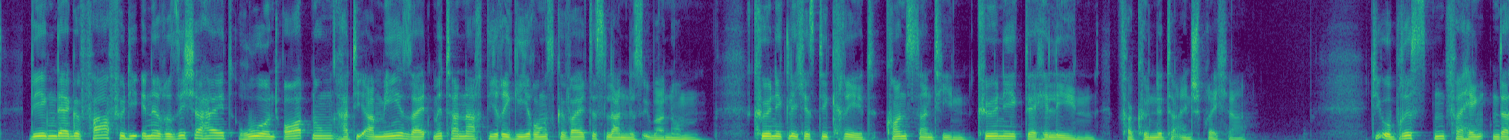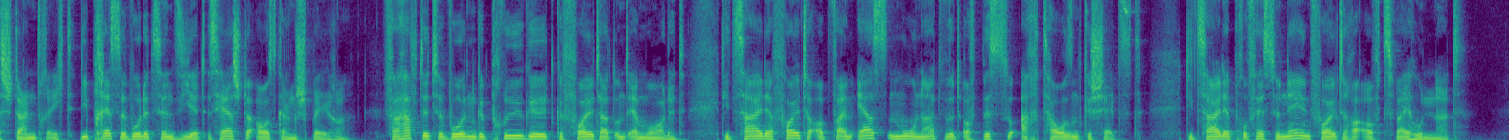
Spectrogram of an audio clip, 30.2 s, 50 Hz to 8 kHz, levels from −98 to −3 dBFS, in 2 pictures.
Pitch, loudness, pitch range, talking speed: 125 Hz, -21 LUFS, 110-140 Hz, 135 wpm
